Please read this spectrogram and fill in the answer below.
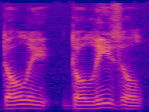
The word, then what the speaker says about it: Dolezal: Rachel Dolezal kind of rhymes with weasel.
